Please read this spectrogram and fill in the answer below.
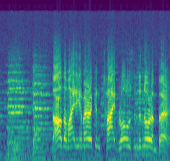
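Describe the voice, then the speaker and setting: Background music runs throughout. The man keeps his delivery at a moderate speed. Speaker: newsreel commentator. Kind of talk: newsreel narration. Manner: dramatic, emphatic.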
